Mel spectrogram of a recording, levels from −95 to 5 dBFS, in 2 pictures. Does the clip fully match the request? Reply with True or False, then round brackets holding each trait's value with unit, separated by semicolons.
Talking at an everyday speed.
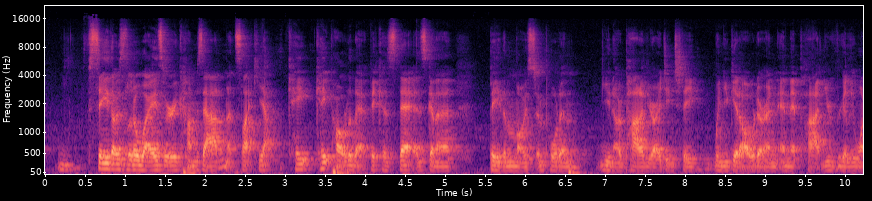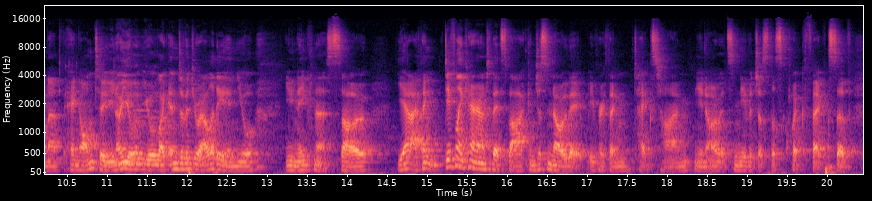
False (240 wpm)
